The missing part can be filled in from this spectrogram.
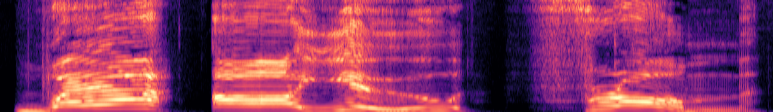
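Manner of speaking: high, drawn-out shouted question; very slow, over-enunciated yell. A narrator's reading. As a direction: shout it word by word at a foreigner. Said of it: "she shouts".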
